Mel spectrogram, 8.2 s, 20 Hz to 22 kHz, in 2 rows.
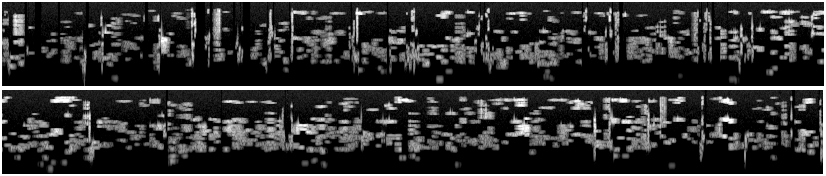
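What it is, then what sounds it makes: Miniature glass sauce bottle. A tiny, apparently full Tabasco glass bottle with a green cap and paper label, held in the fingers, is tapped and scratched with long fingernails. Quick, dense, bright clicks and scratchy rasps sit almost entirely above 1 kHz, with no low end and very little ring.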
